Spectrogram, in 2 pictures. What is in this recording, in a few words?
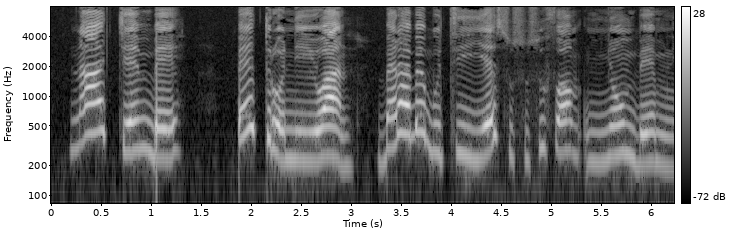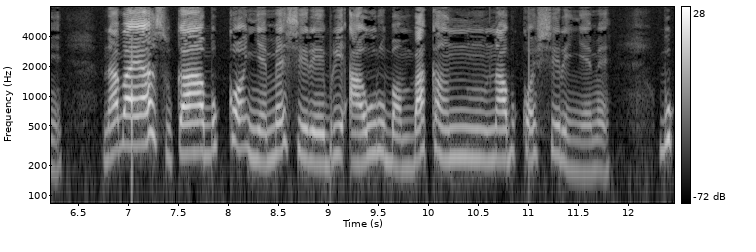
Anufo; Pierre et Jean guérissent un boiteux; Peter and John Heal a Crippled Man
